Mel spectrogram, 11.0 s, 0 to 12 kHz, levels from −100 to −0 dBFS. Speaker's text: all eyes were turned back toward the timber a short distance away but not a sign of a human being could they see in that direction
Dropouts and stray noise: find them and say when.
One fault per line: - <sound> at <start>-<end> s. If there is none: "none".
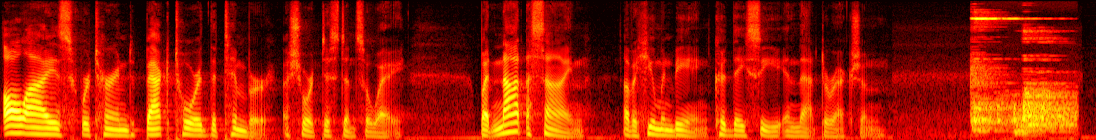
- squeak at 9.7-10.8 s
